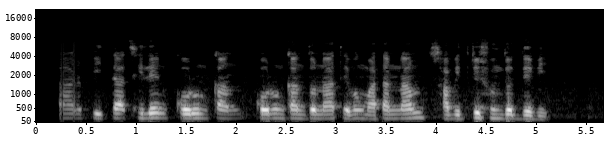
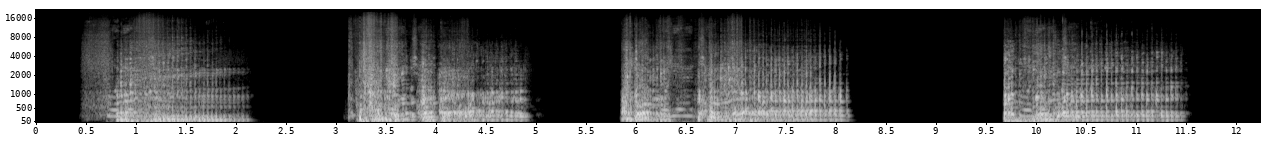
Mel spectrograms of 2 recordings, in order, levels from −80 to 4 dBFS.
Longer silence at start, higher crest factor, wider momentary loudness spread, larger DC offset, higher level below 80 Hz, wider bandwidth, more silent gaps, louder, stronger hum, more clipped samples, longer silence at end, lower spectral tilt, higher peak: second, 0.25 s vs 0.5 s; about the same, 18 dB vs 18 dB; about the same, 11 LU vs 11 LU; neither; second, -62 dBFS vs -28 dBFS; second, 6 kHz vs 18 kHz; second, none vs 2.38-3.07 s, 5.15-5.82 s, 8.24-9.64 s; about the same, -19 LUFS vs -17 LUFS; neither; neither; second, 0.6 s vs 0.75 s; first, -8.5 dB/octave vs -6.5 dB/octave; about the same, -2 dBFS vs 0 dBFS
